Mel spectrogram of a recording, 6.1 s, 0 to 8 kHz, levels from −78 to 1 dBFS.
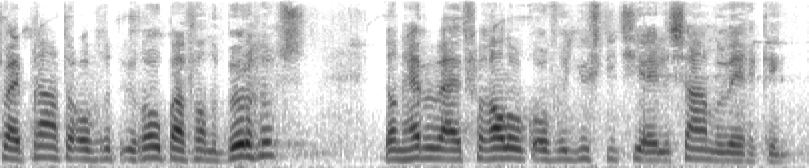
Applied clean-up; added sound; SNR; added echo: neural separator model SepFormer DNS4.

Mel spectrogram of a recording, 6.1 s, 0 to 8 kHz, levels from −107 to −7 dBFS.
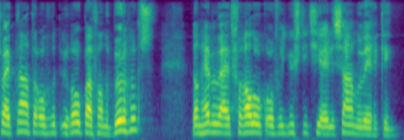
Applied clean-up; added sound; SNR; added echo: neural mask model DeepFilterNet 3.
